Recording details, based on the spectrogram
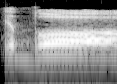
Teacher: شدد الضاد، شدد اللام، المد 6 حركات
